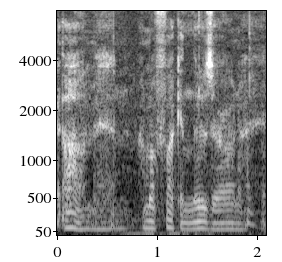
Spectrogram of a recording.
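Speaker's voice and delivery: low, soft, mock-dejected mumble; mock sad, voice dropped low and small; retold sad. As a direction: imitate someone sinking into self-pity, quietly. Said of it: "starts going sad and everything".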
